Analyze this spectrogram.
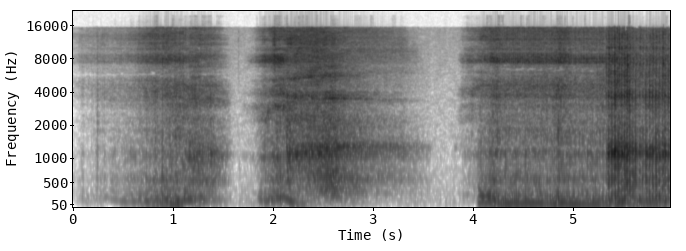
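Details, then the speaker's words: A husband snoring while his wife tries to wake him, and he denies snoring: loud, rough snores on breaths in, three in six seconds with brief pauses; snoring. "Wake up. You snore me away. Don't snore now. I can't sleep."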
